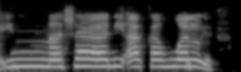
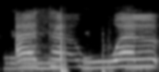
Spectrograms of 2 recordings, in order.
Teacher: Jadi langsung K-nya tidak dipanjangkan tetapi tetap harus sempurna ya Kak ya, tidak cepat-cepat juga inna syani'aka huwal tapi aka huwal ya. Tetap K-nya tetap sempurna walaupun dia pendek, hanya tidak diayun.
